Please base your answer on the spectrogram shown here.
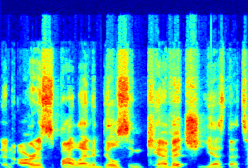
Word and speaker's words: Sienkiewicz: We've got an artist spotlight of Bill Sienkiewicz.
